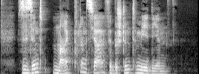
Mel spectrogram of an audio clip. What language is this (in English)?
German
